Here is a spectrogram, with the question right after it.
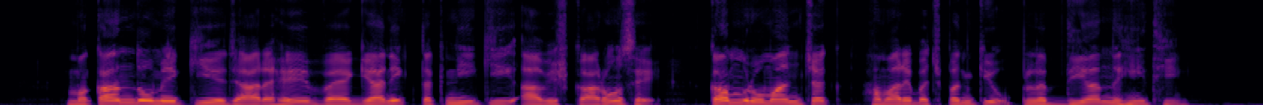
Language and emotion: Hindi, neutral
